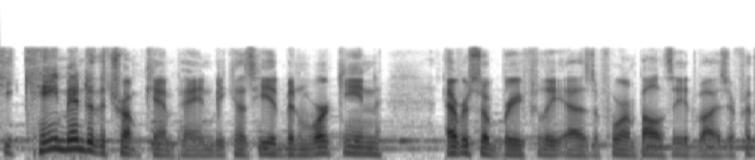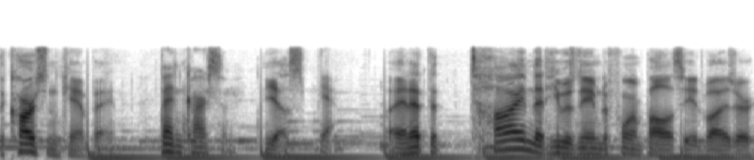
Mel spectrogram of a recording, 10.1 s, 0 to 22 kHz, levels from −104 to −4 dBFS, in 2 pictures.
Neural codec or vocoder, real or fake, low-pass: none; real; 7.2 kHz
